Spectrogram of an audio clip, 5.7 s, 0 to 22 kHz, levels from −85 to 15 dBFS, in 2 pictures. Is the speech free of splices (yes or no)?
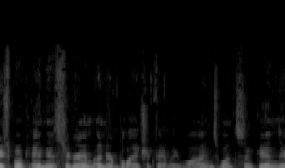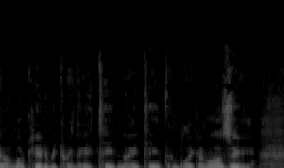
no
